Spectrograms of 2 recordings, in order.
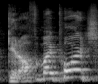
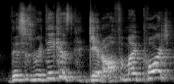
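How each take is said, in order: First: Second, more frantic order off the porch. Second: Raised, rising shout at the neighbor; first panicked order off the porch; panicked yell. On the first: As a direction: scream him off the porch. Repeated, higher and louder. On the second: Panicked homeowner yelling at neighbor. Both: Acted.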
